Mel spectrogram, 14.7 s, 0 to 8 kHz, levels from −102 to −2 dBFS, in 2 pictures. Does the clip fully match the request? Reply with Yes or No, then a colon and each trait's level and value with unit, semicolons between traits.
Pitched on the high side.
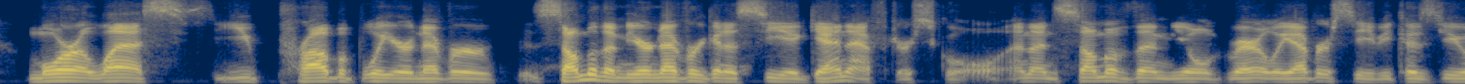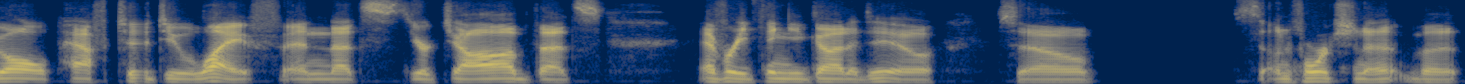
No: low, 110 Hz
